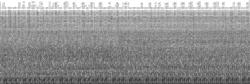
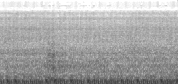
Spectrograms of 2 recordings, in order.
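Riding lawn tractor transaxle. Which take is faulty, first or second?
second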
